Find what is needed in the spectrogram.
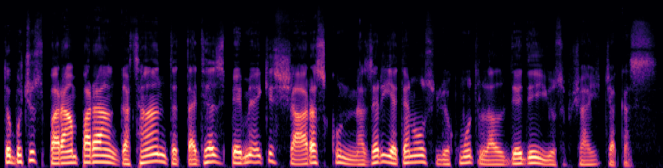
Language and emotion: Kashmiri, neutral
